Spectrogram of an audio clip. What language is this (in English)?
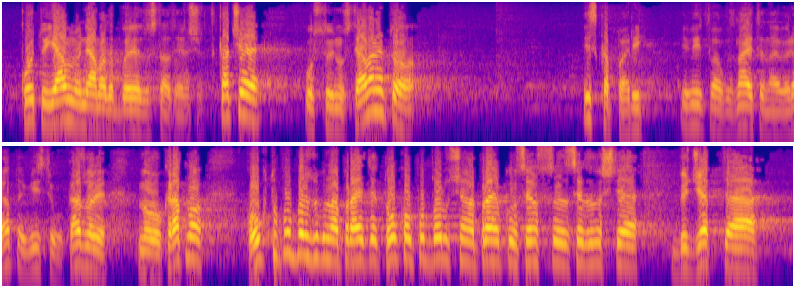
Bulgarian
